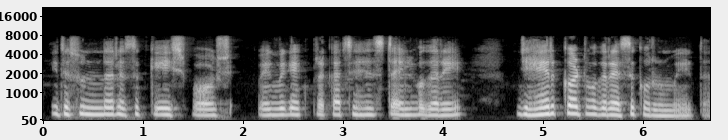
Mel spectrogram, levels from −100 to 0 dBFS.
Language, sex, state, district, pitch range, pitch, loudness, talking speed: Marathi, female, Maharashtra, Pune, 210-240 Hz, 225 Hz, -19 LUFS, 125 wpm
